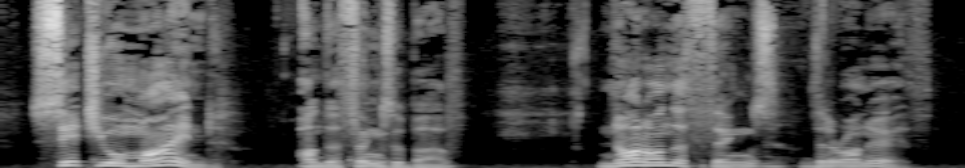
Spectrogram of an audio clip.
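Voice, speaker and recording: A man with a New Zealand accent speaks very slowly in a fairly high pitch, with lively intonation and long, frequent pauses. The recording is very clean, with a silent background. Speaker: visiting preacher and doctoral student. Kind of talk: sermon. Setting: church.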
